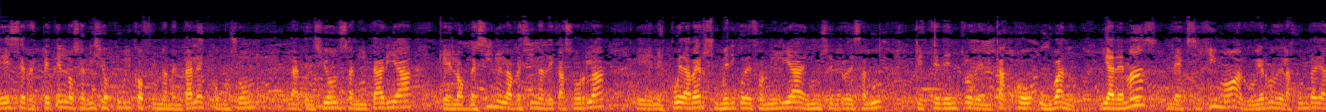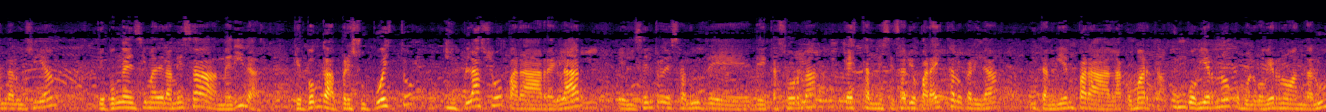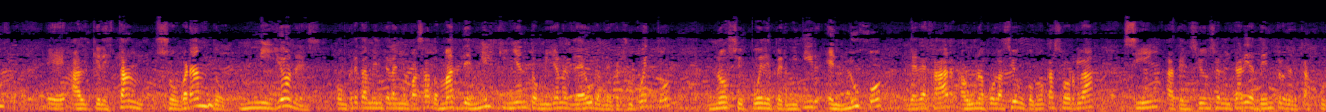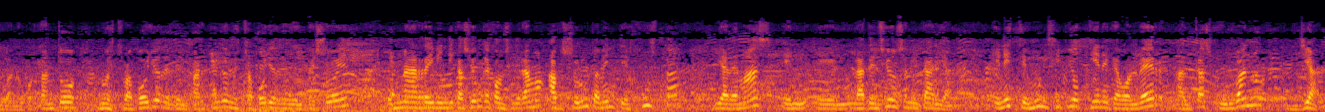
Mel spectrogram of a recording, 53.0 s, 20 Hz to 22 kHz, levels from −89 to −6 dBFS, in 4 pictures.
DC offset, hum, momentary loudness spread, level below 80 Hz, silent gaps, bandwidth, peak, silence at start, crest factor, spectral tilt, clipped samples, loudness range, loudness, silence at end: under 0.1%; none; 6 LU; -44 dBFS; none; 10.5 kHz; -2 dBFS; 0 s; 20 dB; -6.5 dB/octave; under 0.1%; 2 LU; -22 LUFS; 0 s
